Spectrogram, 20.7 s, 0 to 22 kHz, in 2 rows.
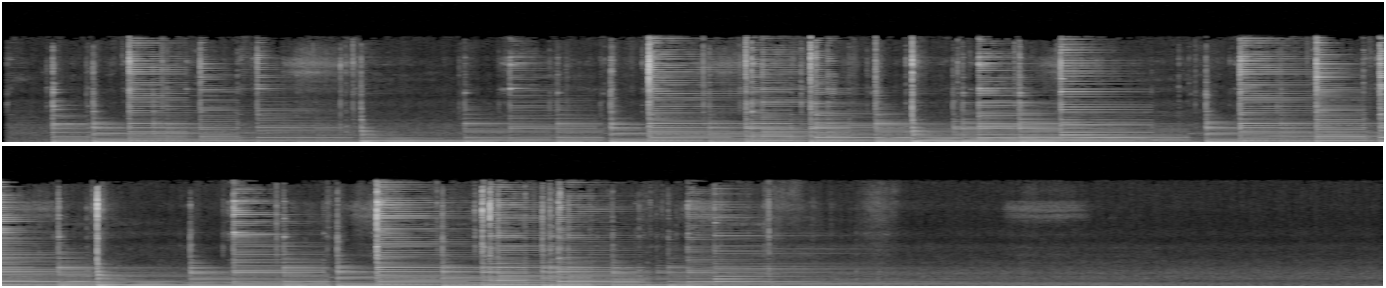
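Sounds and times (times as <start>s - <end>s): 
guitar lines: 0.0s - 20.7s.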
